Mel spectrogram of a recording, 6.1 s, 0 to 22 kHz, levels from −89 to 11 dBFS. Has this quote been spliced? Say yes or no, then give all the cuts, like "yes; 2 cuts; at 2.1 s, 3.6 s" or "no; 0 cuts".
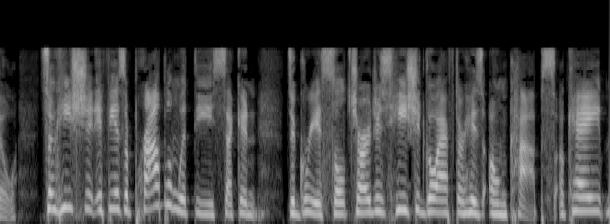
no; 0 cuts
